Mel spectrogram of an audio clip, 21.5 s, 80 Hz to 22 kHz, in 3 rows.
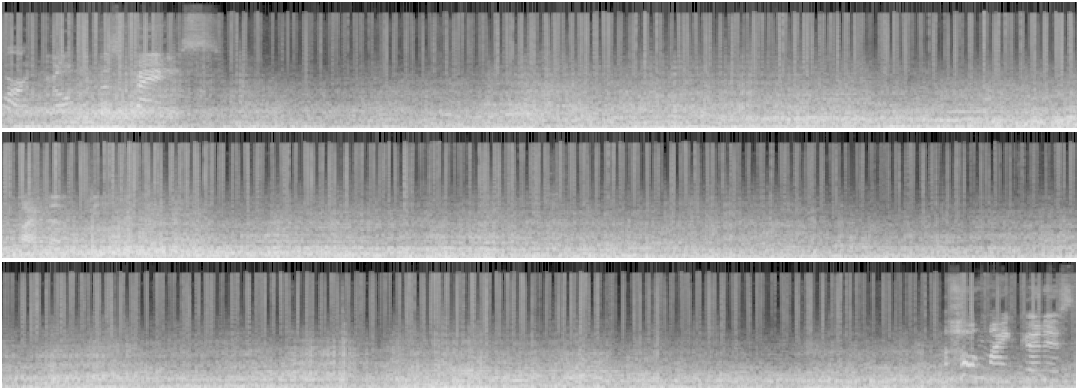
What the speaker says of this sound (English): listen to the roar of the BE-3 engine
